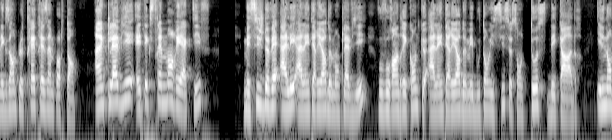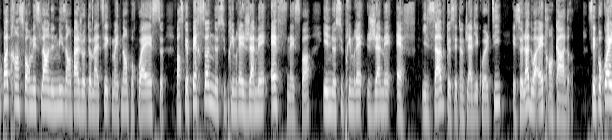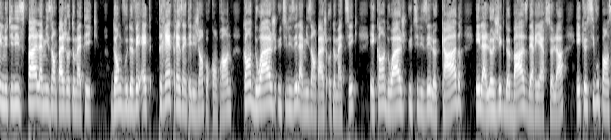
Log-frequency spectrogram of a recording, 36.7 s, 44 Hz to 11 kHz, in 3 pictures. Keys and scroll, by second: 0.8 v, 17.2 BackSpace, 21.4 super+z.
